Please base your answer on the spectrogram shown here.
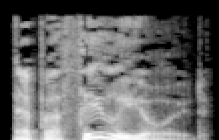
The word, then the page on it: epithelioid: British English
